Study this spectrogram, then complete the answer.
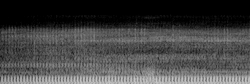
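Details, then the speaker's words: Champion 1200/1500 W generator, small single cylinder, about 4,000 hours, sat a year before restarting, some bolts loose or missing, no smoke; steady, even thrum with no misses or surging; running smoothly. "to her running she ain't hitting or missing she running like a dream"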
